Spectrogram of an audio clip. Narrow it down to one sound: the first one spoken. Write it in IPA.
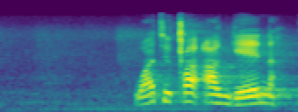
w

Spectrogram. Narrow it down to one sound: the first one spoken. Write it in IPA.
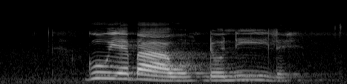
k̬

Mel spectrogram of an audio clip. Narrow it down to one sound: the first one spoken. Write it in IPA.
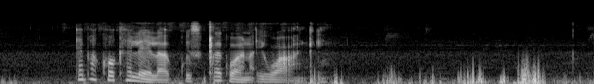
ɛ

